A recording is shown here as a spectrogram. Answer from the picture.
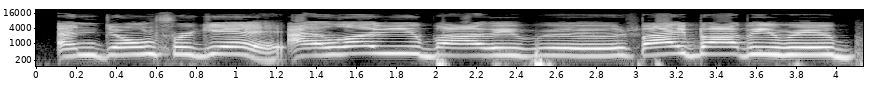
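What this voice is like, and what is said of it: Old lady character voice. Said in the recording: “That's the old lady voice again.”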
